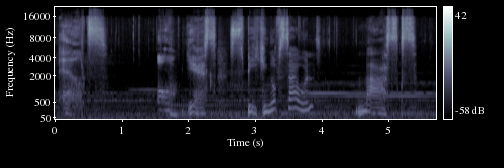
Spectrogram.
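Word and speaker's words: Samhain: Speaking of sin masks, you all have costumes for the ball this evening.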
